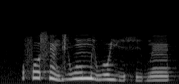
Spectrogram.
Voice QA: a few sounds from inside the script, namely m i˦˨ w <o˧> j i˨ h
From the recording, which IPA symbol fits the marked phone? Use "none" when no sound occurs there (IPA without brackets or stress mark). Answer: o˧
